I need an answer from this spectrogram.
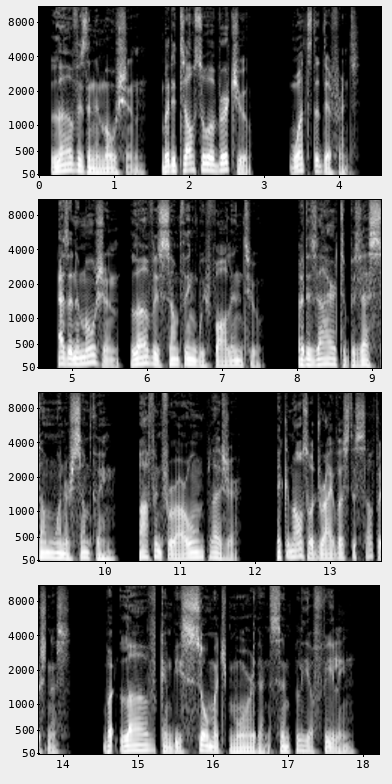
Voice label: Love an Emotion, ENG

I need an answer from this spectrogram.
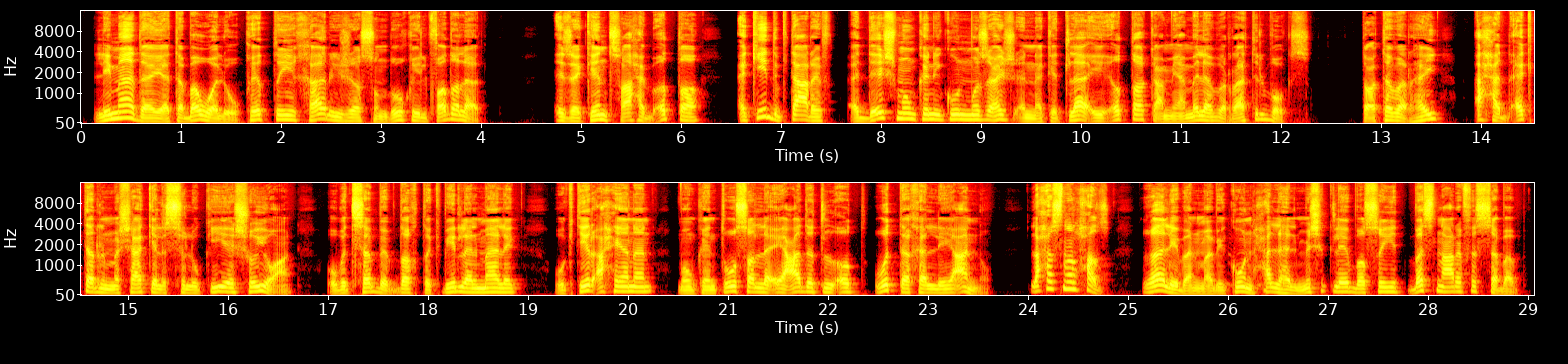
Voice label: Syrian Dialect Story

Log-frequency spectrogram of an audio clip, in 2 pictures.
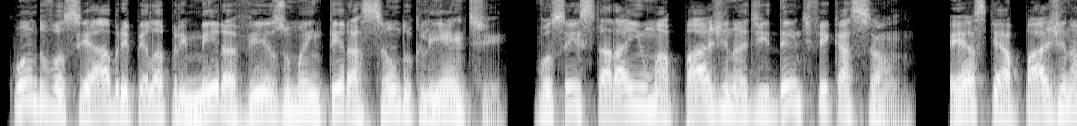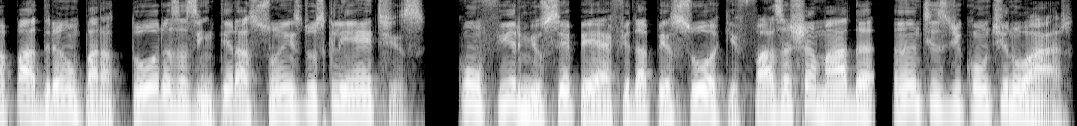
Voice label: E-Learning Multimedia PT-BR

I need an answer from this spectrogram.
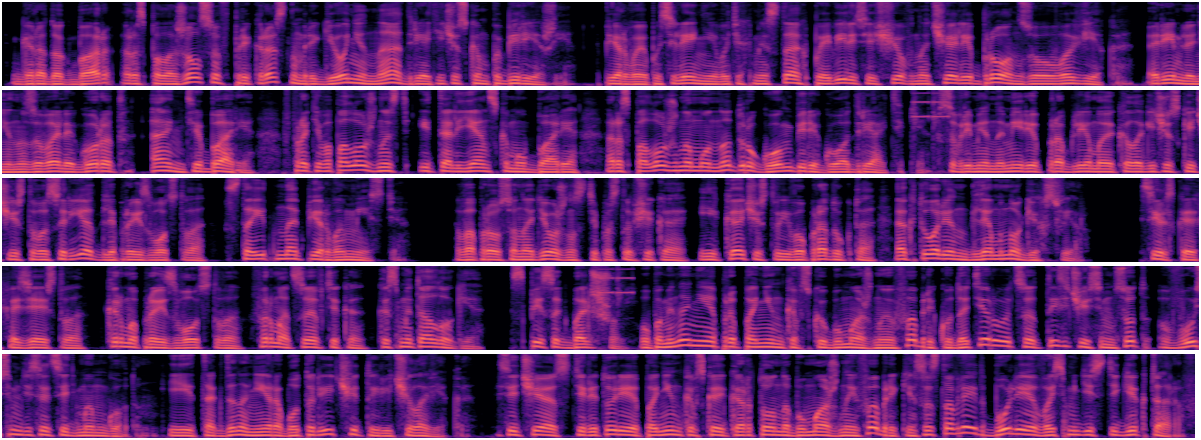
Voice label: Russian Narration

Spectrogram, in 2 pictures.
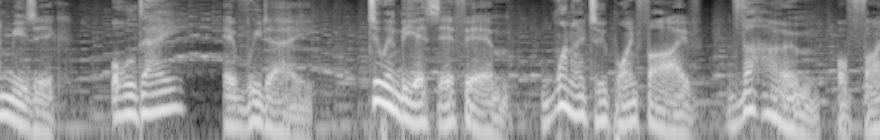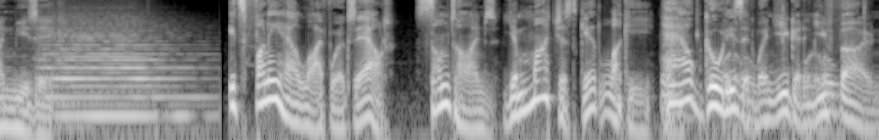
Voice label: Radio

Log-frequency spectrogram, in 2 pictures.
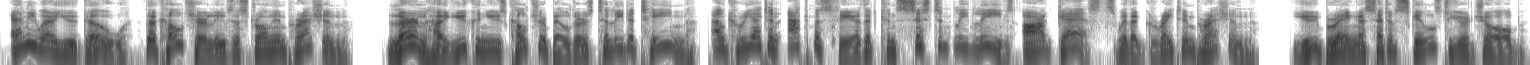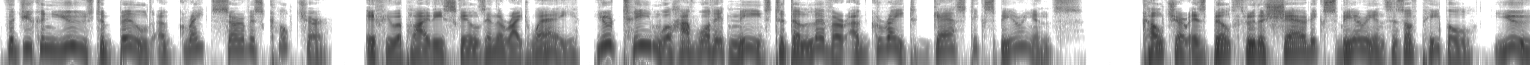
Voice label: Training eLearning Content

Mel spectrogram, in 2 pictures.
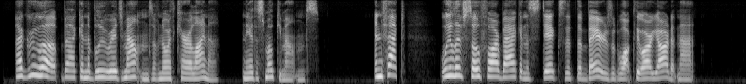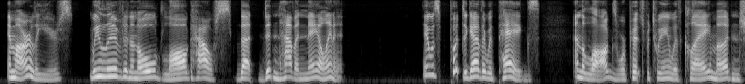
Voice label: autobiography 1st person southern accent

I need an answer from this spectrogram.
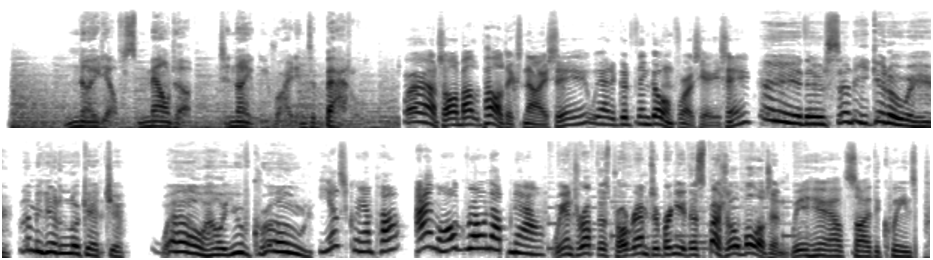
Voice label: Character

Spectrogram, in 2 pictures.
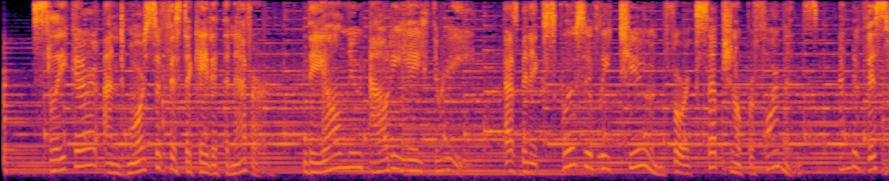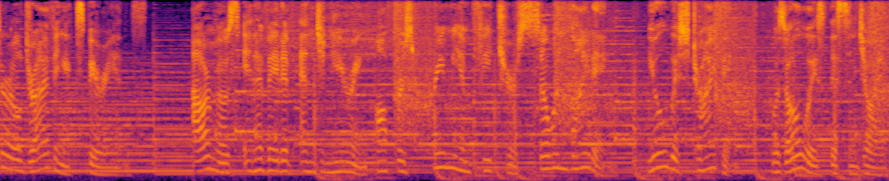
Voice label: Spot; AUDI

